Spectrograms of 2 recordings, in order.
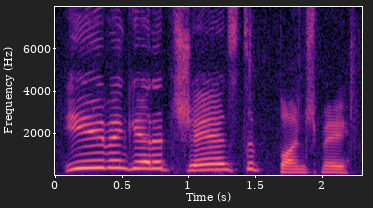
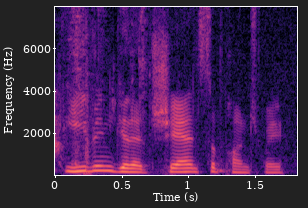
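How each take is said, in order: First: High, drawn-out playful echo; mock repeat. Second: Said in the usual way. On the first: Echoing his own boast mid-fight, high mock repeat. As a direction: repeat it slowly in a raised pitch.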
